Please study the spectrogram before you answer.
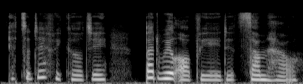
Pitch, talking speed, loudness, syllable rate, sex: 230 Hz, 140 wpm, -19 LUFS, 6.1 syllables/s, female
